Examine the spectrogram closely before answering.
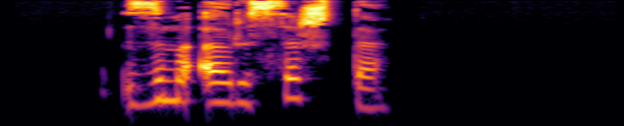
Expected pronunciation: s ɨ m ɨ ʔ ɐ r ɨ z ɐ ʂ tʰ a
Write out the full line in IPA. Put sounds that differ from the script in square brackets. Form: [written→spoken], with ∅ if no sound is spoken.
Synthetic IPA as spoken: [s→z] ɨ m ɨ ʔ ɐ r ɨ [z→s] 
